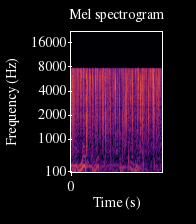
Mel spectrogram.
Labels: {"label": "biophony, cascading saw", "recorder": "SoundTrap 600 or HydroMoth"}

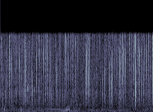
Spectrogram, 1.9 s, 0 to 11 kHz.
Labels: {"label": "biophony, cascading saw", "recorder": "SoundTrap 600 or HydroMoth"}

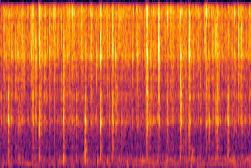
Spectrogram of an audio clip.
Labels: {"label": "biophony, cascading saw", "recorder": "HydroMoth"}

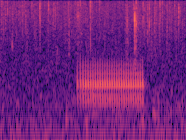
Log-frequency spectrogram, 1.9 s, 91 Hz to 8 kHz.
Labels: {"label": "biophony, croak", "recorder": "SoundTrap 500"}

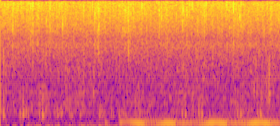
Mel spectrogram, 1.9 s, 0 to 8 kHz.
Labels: {"label": "biophony, squirrelfish (Holocentrus)", "recorder": "SoundTrap 300"}
{"label": "biophony", "recorder": "SoundTrap 300"}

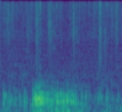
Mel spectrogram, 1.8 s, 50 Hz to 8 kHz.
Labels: {"label": "biophony, growl", "recorder": "SoundTrap 500"}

